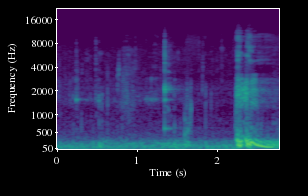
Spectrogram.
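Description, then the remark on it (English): Someone takes a sip of water: a few soft mouth clicks and faint slurping, then a louder gulping swallow near the end. No one speaks. “excuse me, let me just grab a little bit of water.”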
